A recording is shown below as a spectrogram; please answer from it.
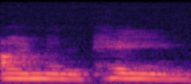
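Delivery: whispering in a woman's voice. Retelling what a woman's voice said, imitating a woman whispering. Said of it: "I heard a woman whisper".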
